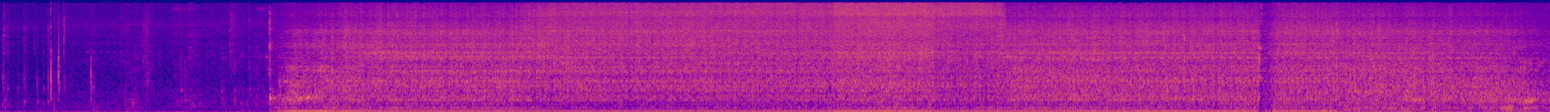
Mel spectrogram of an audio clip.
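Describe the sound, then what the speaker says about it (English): A bench sander evens out the handle scales of a cleaver, starting after a brief quiet moment and then running as a loud, steady mechanical hum with a constant abrasive whir throughout. "So I'm going to go ahead and even these out on the sander."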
